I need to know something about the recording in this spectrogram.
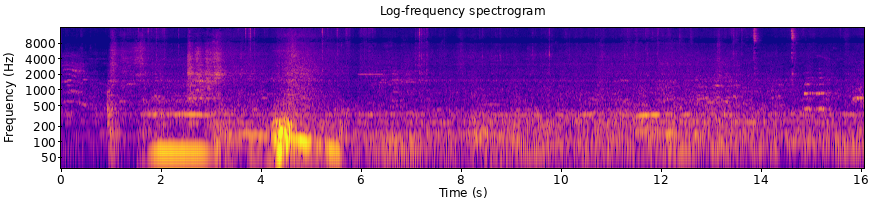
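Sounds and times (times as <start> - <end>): engine running and revving: 1.5 - 13.2.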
